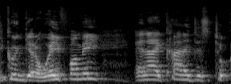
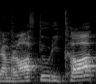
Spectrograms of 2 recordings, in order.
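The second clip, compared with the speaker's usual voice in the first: normal talking voice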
